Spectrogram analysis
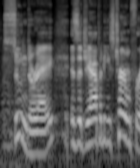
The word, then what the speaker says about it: tsundere: 2 it's amusing yeah it's funny uh tsundere pronounced tsundere is a japanese term for a character development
